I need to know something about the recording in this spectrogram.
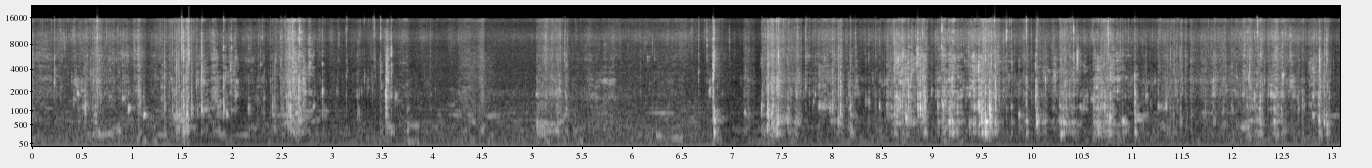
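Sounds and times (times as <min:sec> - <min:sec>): water dripping and splashing: 0:00.0 - 0:03.8, 0:06.6 - 0:13.0.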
